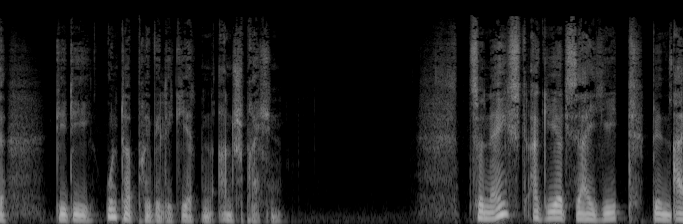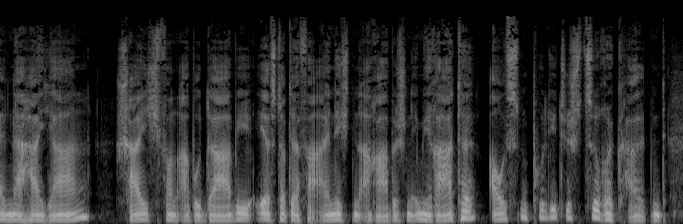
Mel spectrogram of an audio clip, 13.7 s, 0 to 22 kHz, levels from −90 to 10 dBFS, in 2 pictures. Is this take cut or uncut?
cut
